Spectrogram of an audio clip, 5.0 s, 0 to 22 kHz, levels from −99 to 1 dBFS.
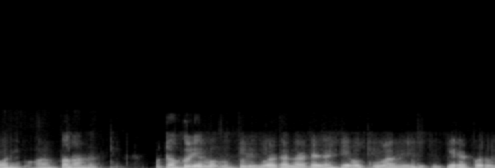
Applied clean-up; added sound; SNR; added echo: neural mask model DeepFilterNet 3.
